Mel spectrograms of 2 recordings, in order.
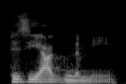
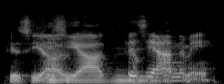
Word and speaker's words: physiognomy: see it is physio physiognomy physiognomy the question was is the i think the g is silent physiognomy physiology well that's a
